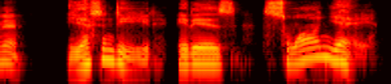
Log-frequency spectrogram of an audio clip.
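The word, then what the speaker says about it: soigné: SOI G and E and how do you pronounce it Swan yay Swan yay dressed very elegantly well-groomed that's not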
